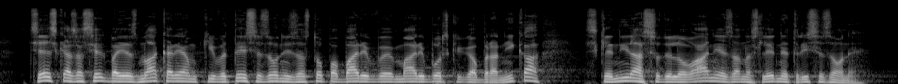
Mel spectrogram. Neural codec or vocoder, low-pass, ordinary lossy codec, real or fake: none; 14.4 kHz; none; real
